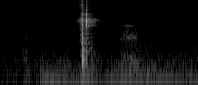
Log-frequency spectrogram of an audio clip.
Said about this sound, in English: We're going to get some typing right here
